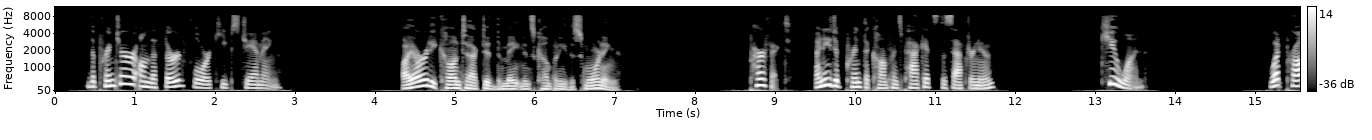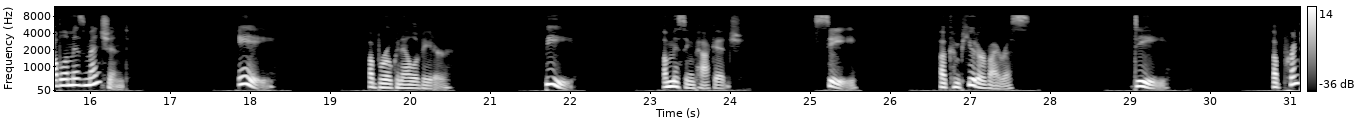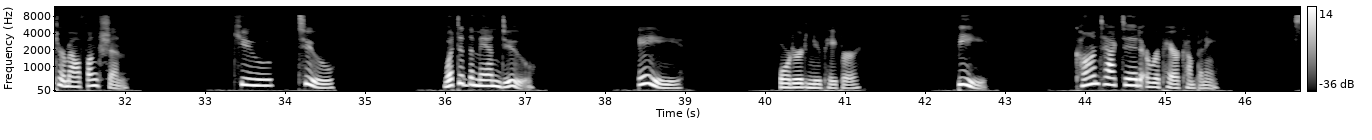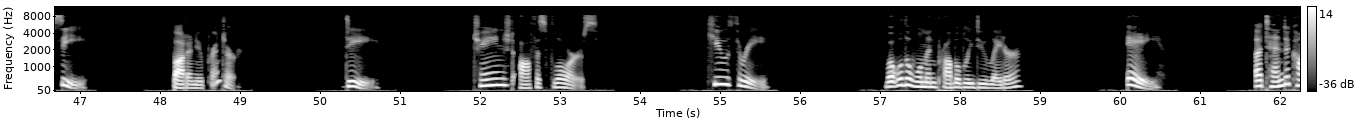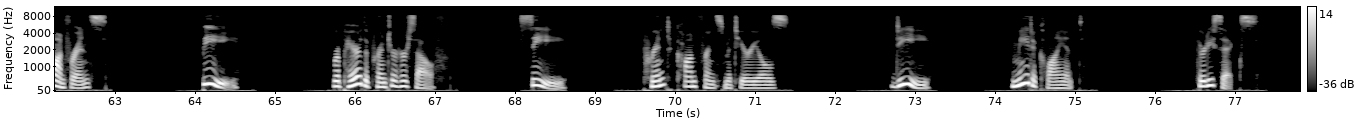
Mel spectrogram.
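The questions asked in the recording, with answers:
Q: What problem is mentioned?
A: D: A printer malfunction.

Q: What did the man do?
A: B: Contacted a repair company.

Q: What will the woman probably do later?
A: C: Print conference materials.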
